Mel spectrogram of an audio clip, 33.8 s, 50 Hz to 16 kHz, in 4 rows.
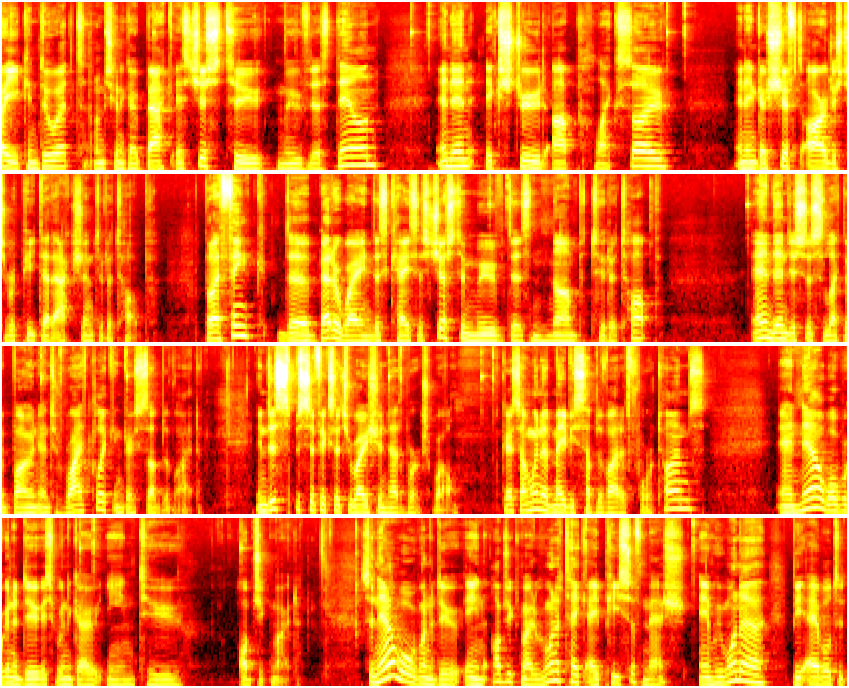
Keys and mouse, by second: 0.4 ctrl+z, 2.5 g, 4.9 e, 7.8 shift+r, 8.2 shift+r, 8.8 shift+r, 10.8 ctrl+z, 11.1 ctrl+z, 11.4 ctrl+z, 11.8 ctrl+z, 12.2 ctrl+z, 13.4 click, 14.0 g, 17.4-18.3 right drag, 20.2 click, 20.9 click, 26.3-27.9 drag, 28.9-29.5 middle drag, 31.5 g.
